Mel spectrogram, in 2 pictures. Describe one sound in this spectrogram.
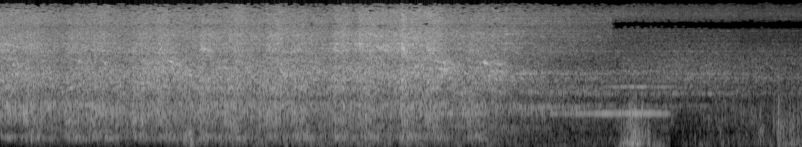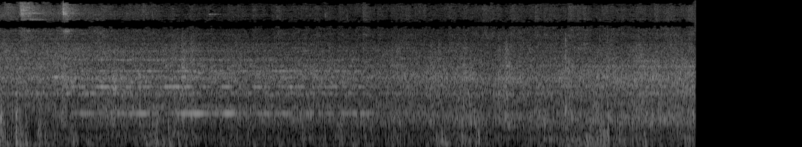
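An express passenger train, hauled by an electric locomotive, rushes past at high speed and fades into the distance.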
